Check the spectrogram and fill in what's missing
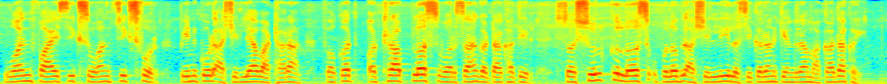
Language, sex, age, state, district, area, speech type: Goan Konkani, male, 45-60, Goa, Canacona, rural, read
